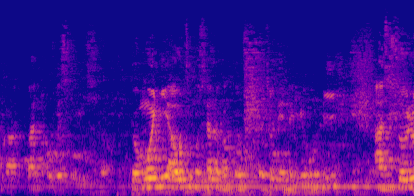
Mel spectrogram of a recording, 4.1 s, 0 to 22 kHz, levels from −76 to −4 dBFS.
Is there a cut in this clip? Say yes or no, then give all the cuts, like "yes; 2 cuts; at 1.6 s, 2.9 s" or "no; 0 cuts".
yes; 1 cut; at 1.1 s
